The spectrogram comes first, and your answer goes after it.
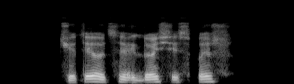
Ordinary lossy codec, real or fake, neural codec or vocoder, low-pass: Opus, 24 kbps; fake; codec, 16 kHz, 2 kbps, FreqCodec, larger model; 7.2 kHz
